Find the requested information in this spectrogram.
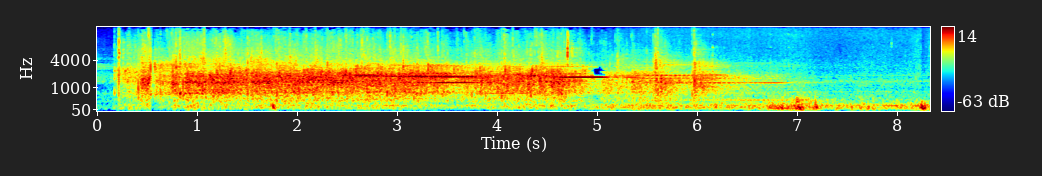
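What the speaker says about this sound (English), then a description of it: "So please, I request a warm applause for them." Loud applause from a conference audience fills the space for about five seconds, then thins into scattered claps and room noise as it dies away.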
